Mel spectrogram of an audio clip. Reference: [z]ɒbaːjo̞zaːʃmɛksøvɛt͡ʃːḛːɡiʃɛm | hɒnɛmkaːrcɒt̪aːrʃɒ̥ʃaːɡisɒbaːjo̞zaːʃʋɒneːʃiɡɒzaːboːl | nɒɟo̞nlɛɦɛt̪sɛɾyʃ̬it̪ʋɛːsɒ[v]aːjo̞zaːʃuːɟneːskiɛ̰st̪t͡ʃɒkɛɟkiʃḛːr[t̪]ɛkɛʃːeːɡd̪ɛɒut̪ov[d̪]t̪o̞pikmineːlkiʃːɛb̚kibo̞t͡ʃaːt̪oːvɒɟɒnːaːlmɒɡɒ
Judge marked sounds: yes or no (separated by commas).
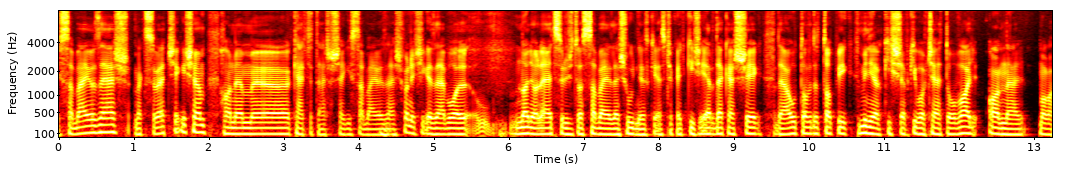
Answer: no, no, no, yes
